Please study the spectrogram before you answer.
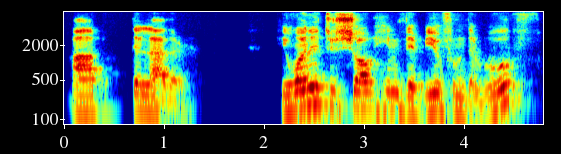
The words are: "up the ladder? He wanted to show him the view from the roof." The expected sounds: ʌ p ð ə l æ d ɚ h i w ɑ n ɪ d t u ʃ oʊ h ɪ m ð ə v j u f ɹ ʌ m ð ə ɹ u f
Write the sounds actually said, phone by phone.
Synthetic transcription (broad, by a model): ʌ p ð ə l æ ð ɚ h i w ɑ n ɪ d t u ʃ oʊ h ɪ m ð ə b j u f ɹ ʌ m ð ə ɹ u f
